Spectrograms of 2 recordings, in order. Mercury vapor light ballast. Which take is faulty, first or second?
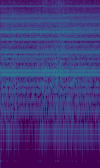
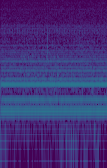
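second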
